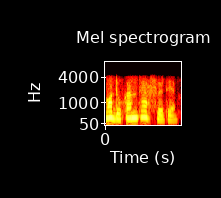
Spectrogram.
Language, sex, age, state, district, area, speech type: Assamese, female, 45-60, Assam, Sivasagar, rural, conversation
